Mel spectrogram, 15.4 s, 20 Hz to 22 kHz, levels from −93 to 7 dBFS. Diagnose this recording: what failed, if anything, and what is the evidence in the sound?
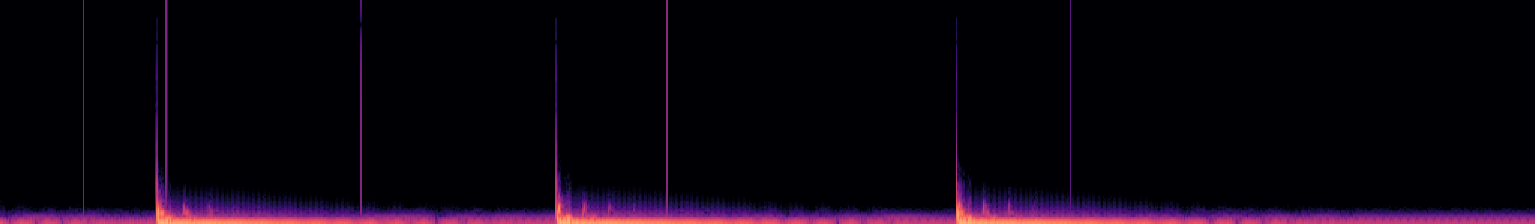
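Bit error spikes, from storage or a digital link. Isolated sharp ticks occur at 0.83, 1.66, 3.60, 6.66 and 10.70 s, peaking between about -17 and -5 dBFS. Each is a sample or three, unrelated to the sound. A flipped bit jumps the value by a power of two, then it returns.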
